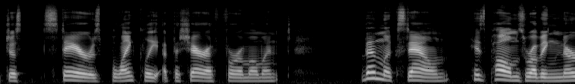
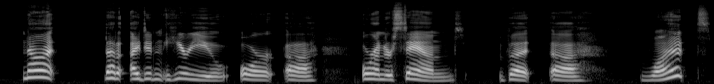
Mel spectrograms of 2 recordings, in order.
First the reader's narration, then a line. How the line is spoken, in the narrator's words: He adds hastily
